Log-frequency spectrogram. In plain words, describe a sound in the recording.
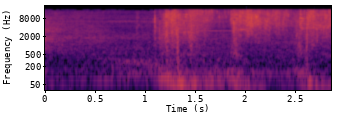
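A magic blade whooshes in a wide sweep.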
